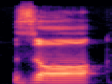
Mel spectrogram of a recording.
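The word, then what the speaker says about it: ぞう: the zo we have for example zo zo high low and long because yes even though it's written as z Uh the rule is that when uh e a u follows uh uh a syllable with o, it actually uh u show it actually signals uh a longer o.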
